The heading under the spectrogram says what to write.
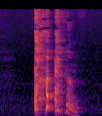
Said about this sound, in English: Sorry, allergies, clear my throat.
